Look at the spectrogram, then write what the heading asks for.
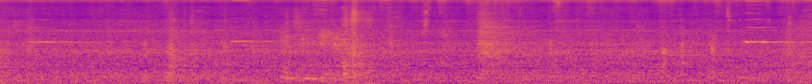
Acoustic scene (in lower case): subway station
